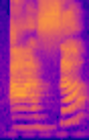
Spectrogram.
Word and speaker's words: asa: Asa, né? Com um S só, que tem som de Z.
